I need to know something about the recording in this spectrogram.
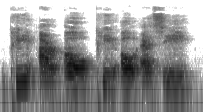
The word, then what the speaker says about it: propose: okay propose is pronounced p r o p o s e propose emphasis on the second syllable and propose means to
